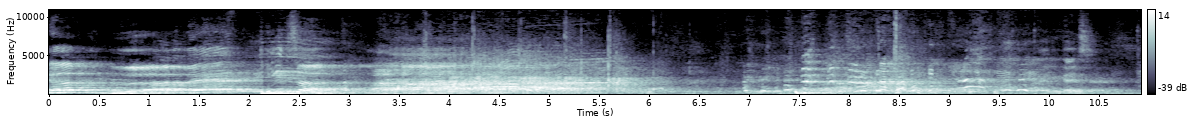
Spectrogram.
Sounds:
speech

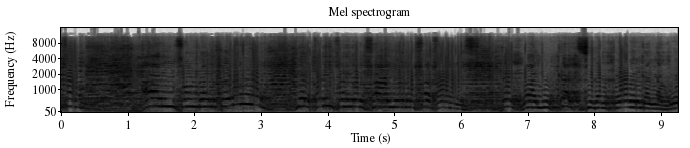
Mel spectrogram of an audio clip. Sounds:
speech, music

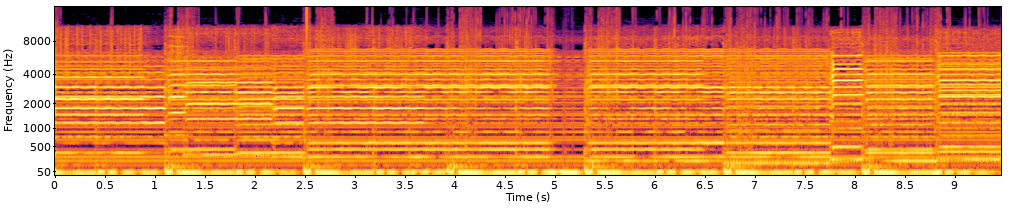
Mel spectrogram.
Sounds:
fiddle, musical instrument, music

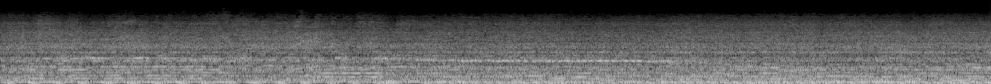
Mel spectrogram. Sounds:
plucked string instrument, strum, music, electric guitar, musical instrument

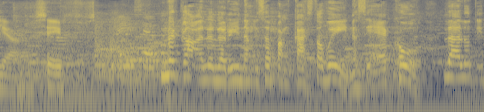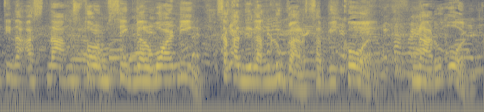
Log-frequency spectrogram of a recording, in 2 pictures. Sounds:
speech

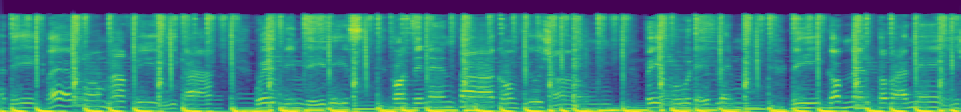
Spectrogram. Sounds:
music, afrobeat

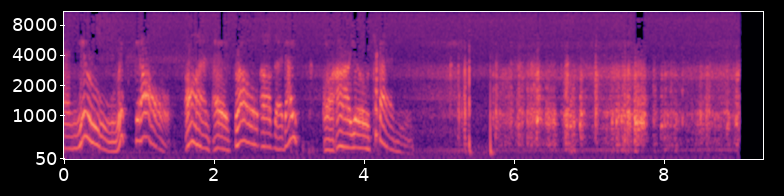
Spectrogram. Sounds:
speech

